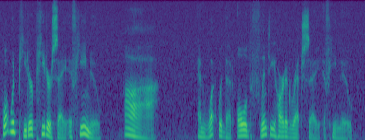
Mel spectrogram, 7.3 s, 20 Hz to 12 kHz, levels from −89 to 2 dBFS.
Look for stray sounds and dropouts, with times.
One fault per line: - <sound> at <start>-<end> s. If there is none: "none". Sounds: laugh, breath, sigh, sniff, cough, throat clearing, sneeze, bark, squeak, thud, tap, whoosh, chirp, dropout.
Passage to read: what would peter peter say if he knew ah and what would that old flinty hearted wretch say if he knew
none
